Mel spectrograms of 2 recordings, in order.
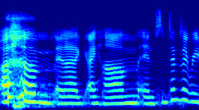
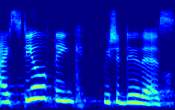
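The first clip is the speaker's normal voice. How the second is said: heavy, thick Tennessee accent; 3 semitones higher than usual. Explaining trouble with certain words, the speaker demonstrates her speech: thick tennessee accent. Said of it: "we say things with really thick accents".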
